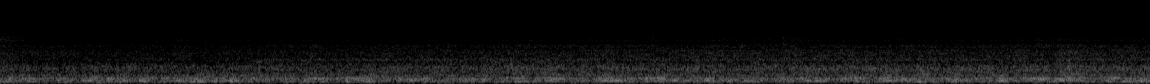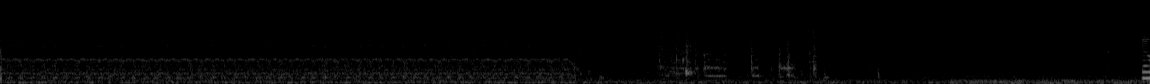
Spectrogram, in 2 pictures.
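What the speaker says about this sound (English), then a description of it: "you'll want to pivot, turn your work, and continue the top stitching" A sewing machine top stitches the seam of a panty, running in a loud, steady whir for about eleven seconds before it stops and leaves quieter handling noises and a few light clicks.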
